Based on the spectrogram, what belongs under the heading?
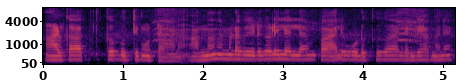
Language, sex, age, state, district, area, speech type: Malayalam, female, 45-60, Kerala, Kottayam, rural, spontaneous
